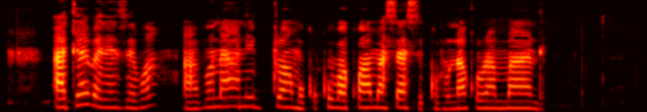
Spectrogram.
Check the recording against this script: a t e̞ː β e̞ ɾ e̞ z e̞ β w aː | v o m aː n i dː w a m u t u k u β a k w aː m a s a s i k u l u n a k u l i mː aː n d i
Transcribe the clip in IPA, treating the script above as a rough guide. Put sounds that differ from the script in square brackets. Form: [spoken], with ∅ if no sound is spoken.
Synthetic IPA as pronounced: a t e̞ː β e̞ ɾ e̞ z e̞ β w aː | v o [n] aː n i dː w a m u [k] u k u β a k w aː m a s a s i k u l u n a k u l [a] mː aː n d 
